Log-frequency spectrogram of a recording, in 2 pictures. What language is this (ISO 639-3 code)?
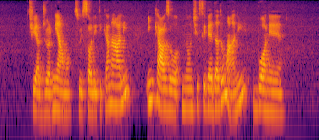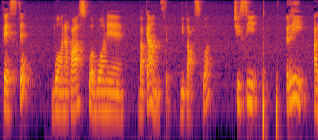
ita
